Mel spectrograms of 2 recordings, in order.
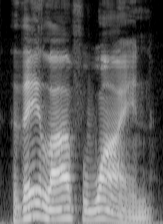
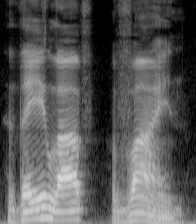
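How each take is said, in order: First: Said in the usual way. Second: Russian accent, "wine" said as "vine". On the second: Shown as a demonstration. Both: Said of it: "W and V sounds".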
